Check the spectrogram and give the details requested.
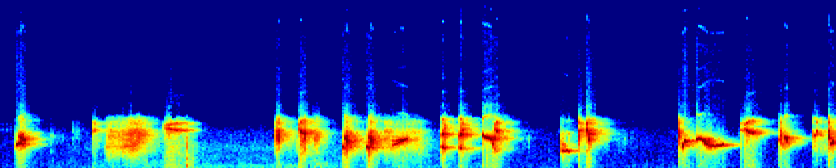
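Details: Lure song of an orange-headed thrush for prompting caged birds to answer: varied short phrases, some buzzy and scratchy, others clear whistled slurs, delivered in bursts with gaps of about a second.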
